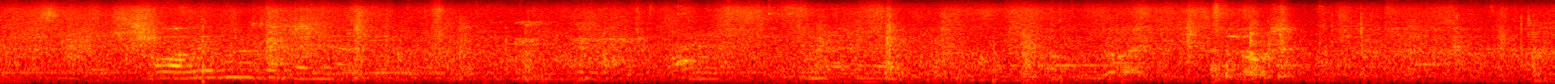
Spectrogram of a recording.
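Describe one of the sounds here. A microphone stand knocks and rattles as it is adjusted.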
